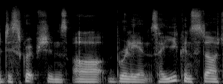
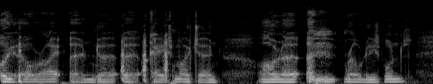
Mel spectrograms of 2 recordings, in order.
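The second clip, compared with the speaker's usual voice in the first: put-on Birmingham accent, troll voice. Imagining a troll waiting mid-fight for a dice roll, the speaker voices the troll, Birmingham-sounding. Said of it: "is he from Birmingham?".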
